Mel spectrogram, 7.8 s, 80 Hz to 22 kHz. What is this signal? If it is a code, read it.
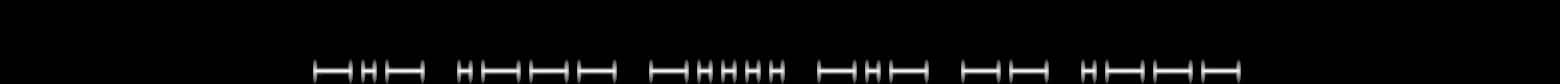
Morse code, heard as a keyed tone, about 19 wpm, 700 Hz. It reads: KJ6KMJ
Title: Speed Racing - USA 2x3 Call Signs 17wpm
